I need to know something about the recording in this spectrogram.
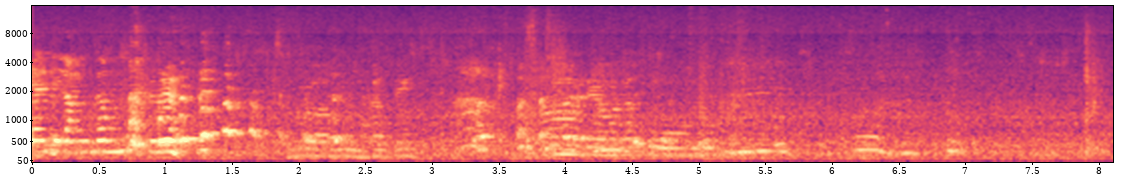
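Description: A young woman giggles close by, muffled behind her hands.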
